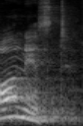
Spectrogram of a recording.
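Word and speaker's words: honest: फिर आप देखें यहाँ पे देखिए कॉन्सोनेंट है, एच है शुरू में, लेकिन प्रोनाउंसिएशन इस वर्ड का है ऑनेस्ट। साउंड क्या आ रहा है?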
